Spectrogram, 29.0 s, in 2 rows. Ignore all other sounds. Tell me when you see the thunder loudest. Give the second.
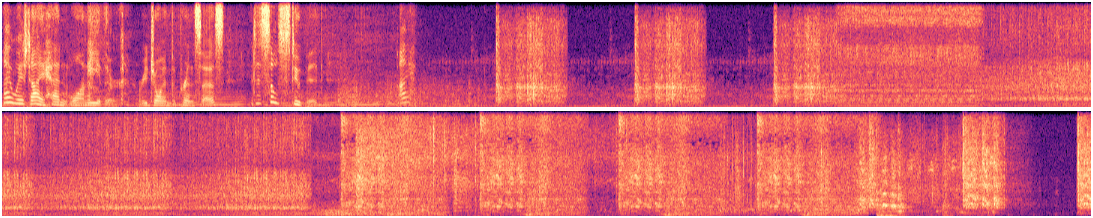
19 s.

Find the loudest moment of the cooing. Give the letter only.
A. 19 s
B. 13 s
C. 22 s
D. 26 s
D.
